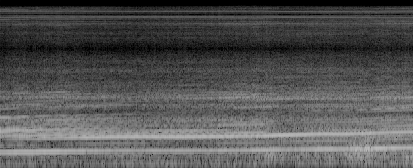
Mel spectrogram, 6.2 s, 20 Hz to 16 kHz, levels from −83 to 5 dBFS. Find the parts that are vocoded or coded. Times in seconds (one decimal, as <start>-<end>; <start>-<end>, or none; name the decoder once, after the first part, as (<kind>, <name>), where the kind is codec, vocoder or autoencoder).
none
